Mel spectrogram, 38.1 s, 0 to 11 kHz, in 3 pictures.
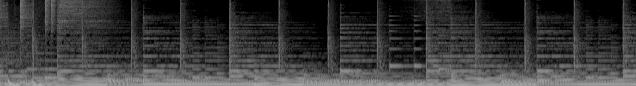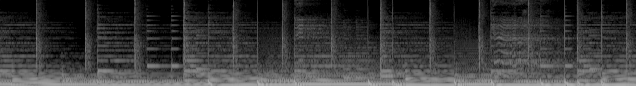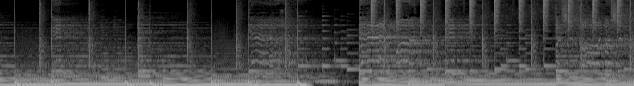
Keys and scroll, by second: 33.9 ctrl+-.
